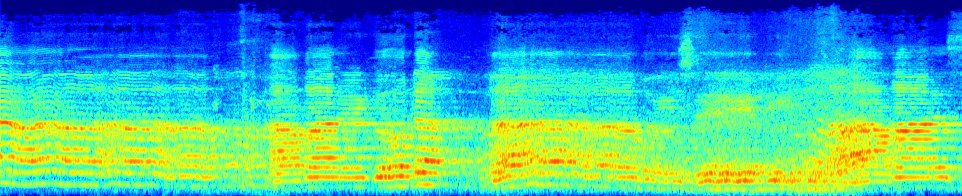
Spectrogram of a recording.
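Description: A man chants loudly in a long, sustained melody through a microphone and loudspeakers.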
